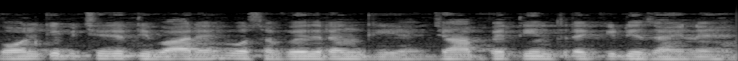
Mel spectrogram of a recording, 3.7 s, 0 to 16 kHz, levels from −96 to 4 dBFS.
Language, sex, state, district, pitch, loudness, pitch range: Hindi, male, Bihar, Gopalganj, 110 Hz, -27 LUFS, 105-110 Hz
